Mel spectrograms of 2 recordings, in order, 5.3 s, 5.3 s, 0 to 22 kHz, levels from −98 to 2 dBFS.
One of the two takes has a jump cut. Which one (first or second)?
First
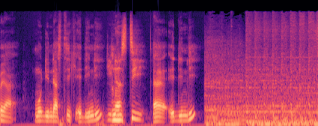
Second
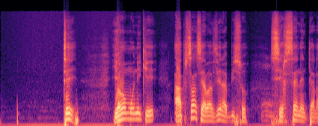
first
